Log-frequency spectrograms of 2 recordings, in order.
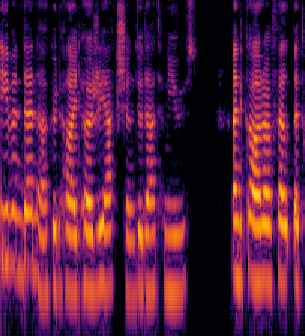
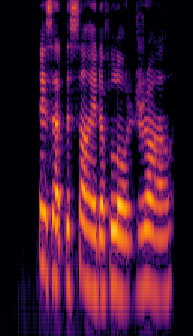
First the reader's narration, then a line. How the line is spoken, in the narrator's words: said coolly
